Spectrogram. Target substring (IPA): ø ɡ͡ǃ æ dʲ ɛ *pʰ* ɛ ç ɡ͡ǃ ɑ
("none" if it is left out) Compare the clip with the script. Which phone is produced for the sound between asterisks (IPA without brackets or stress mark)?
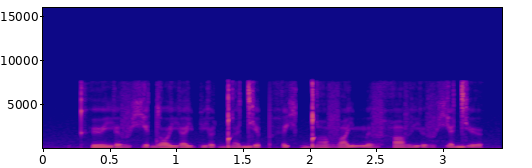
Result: pʰ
